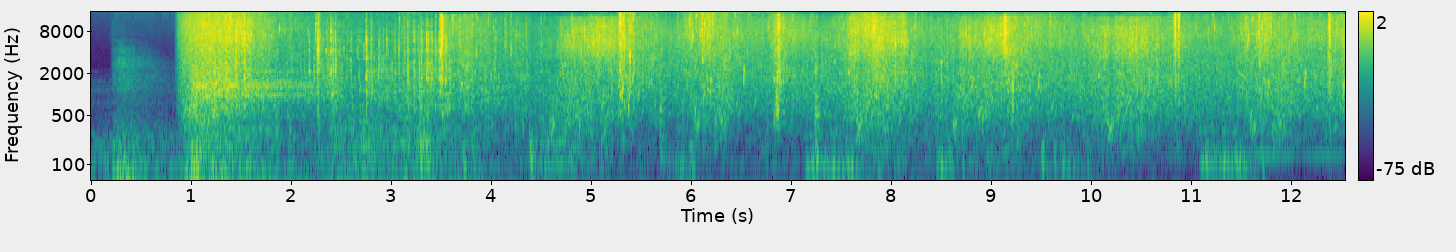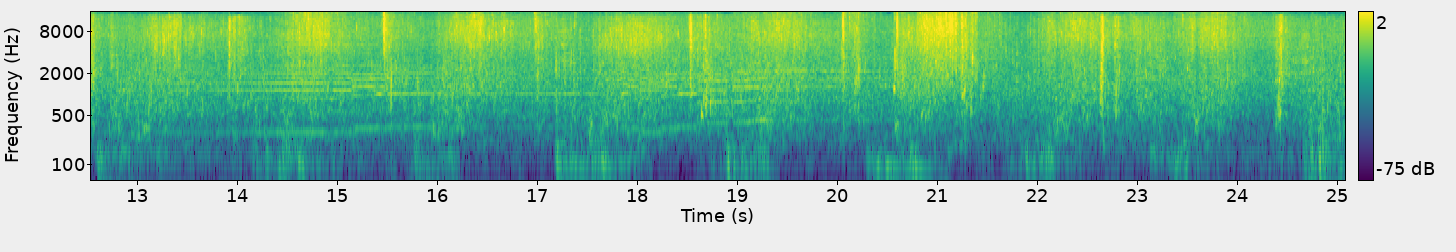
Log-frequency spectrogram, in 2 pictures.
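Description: Oars splash and paddle through water with a steady rhythm.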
